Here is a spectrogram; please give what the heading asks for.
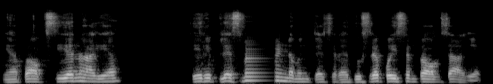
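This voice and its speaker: A man's voice: medium pitch, brisk. A man teaching a chemistry lesson, explaining step by step and checking in with his students as he goes. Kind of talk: classroom lecture.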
